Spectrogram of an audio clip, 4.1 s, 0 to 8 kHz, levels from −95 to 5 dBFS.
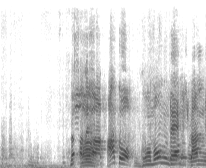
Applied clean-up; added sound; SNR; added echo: neural mask model Resemble Enhance denoiser.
